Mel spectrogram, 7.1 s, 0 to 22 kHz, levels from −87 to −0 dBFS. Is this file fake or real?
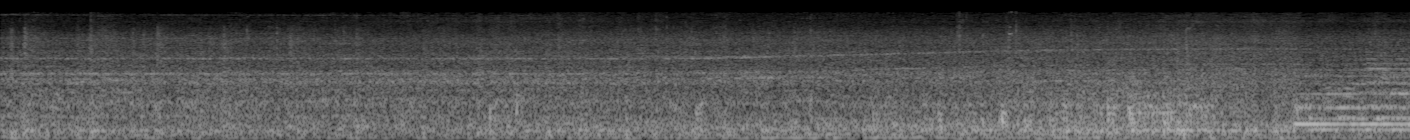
real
